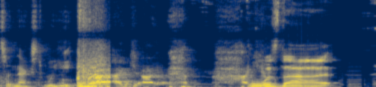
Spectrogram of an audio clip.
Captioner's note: scoffs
